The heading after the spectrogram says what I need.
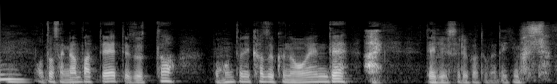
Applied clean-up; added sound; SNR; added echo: none; none; none; none.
